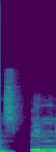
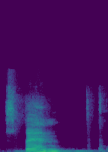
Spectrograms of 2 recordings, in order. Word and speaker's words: spend: Kemudian nah ini bacanya kalau untuk menghabiskan itu bukan spin ya, Guys. Tapi apa? Spin. Spend.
